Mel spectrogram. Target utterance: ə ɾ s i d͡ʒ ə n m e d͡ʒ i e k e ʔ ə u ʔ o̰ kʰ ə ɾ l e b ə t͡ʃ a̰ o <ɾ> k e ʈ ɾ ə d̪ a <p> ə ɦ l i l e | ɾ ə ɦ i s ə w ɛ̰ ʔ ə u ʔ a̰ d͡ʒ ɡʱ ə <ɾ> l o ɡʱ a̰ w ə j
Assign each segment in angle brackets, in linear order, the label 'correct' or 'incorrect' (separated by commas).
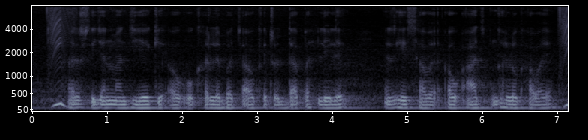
incorrect, correct, incorrect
